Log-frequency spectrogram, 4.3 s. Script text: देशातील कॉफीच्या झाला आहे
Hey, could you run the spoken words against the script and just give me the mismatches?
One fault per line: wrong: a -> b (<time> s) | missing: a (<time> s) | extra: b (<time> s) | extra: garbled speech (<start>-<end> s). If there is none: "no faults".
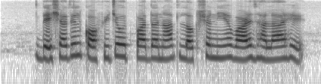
extra: उत्पादनात लक्षणीय वाढ (1.6 s)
